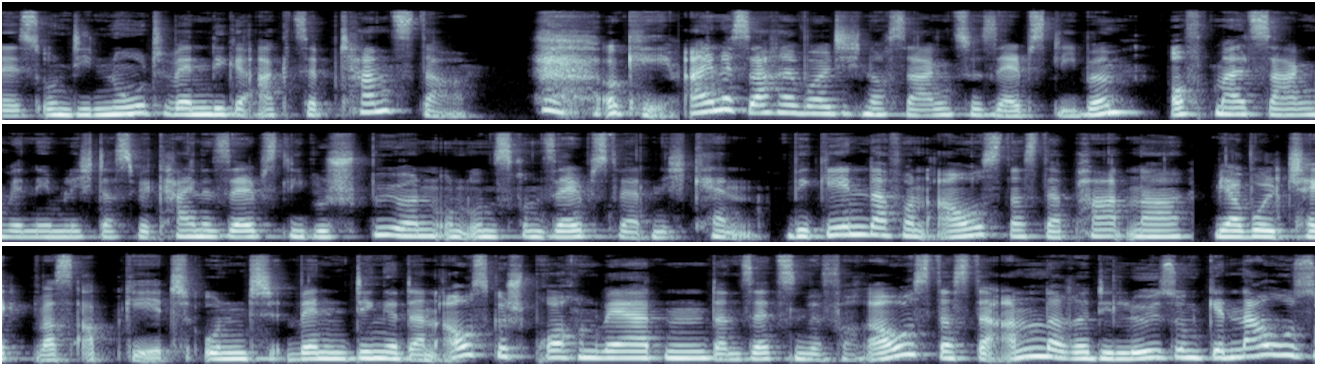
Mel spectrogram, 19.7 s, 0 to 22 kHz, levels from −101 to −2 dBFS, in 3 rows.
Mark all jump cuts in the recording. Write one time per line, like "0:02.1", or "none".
0:10.4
